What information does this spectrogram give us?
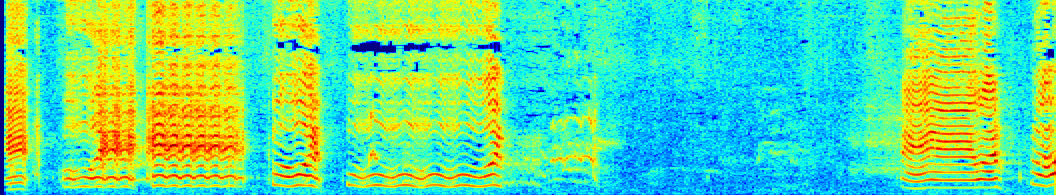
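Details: Double yellow-headed amazon parrot at the UK Parrot Zoo, heard late at night during a night check; loud nasal warbling phrases with wavering, siren-like pitch, repeated in bursts with short pauses between.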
